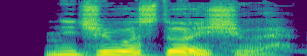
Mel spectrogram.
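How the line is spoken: Sighing. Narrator (Russian): вздохнул Амос

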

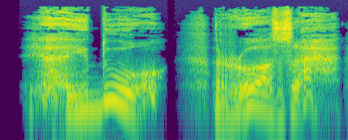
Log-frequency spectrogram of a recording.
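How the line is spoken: Breathless exhale. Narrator (Russian): выдохнул он

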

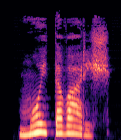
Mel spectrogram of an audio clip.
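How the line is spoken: Whisper. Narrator (Russian): прошептал Дзирт

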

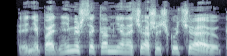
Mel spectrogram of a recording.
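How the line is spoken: Shout. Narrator (Russian): крикнул он

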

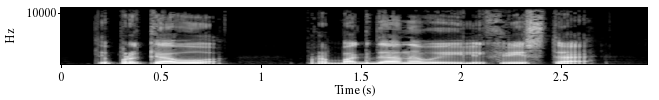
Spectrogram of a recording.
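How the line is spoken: Stern father. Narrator (Russian): строго спросил отец

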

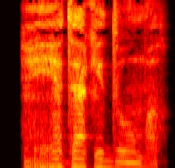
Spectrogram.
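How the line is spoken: Displeased grumble. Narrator (Russian): недовольно проворчал мужчина

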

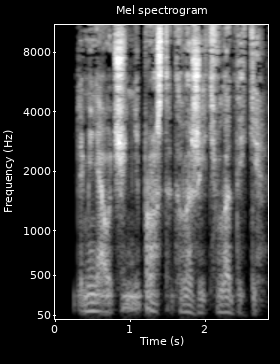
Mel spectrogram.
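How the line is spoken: Hoarse. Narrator (Russian): хрипло сказал Таэль

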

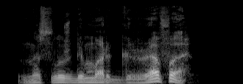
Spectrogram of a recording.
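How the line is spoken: Thoughtful repetition. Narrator (Russian): задумчиво повторил командир солдат, усач

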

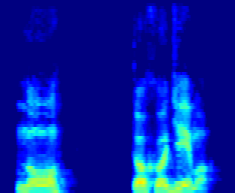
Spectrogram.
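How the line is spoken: Sad, smiling voice. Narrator (Ukrainian): сумно посміхнувся Сіріус

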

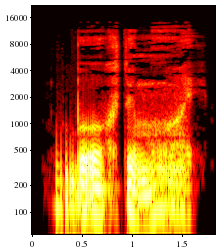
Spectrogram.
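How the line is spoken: Whispered. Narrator (Russian): прошептал Никита

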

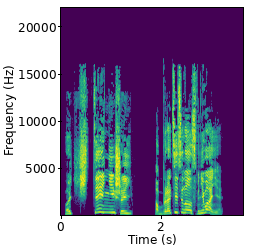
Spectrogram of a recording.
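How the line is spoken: Shouted. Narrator (Russian): крикнул дровосек

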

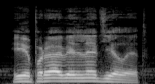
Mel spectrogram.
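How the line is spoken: Gloomy. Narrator (Russian): мрачно ответил Ворон

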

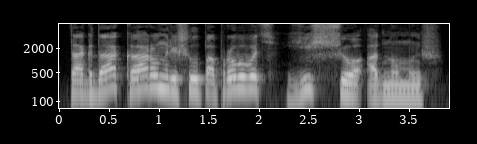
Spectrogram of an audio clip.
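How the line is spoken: Plain. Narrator (Russian): сказал Марк

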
